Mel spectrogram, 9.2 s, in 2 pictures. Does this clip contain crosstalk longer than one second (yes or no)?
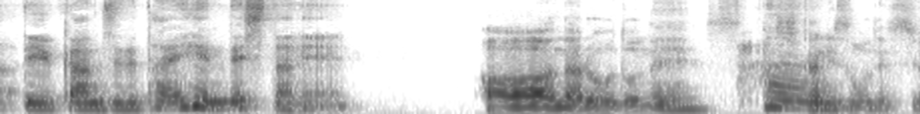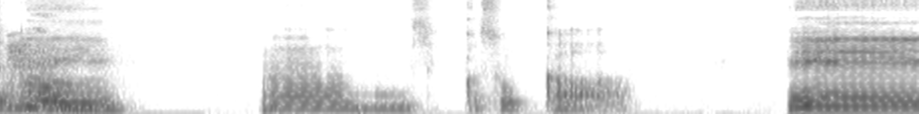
yes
